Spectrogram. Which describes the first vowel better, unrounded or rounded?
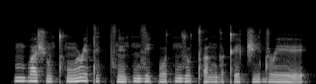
unrounded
